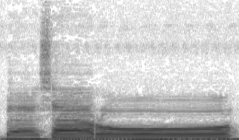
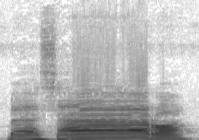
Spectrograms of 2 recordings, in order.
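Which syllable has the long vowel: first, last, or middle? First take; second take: last; middle. First: The last syllable's vowel is drawn out long. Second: The middle syllable's vowel is drawn out long. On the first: "yang ro, fathah bertemu dengan alif. Berarti ini yang dibaca dengan panjang" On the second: "Yang sin setelah fathah ada alif. Berarti ini yang dibaca dengan panjang"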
